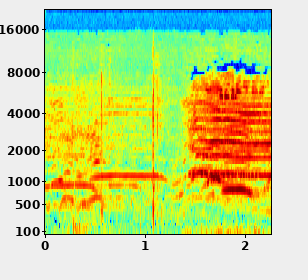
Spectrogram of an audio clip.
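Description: A softball smacks into a catcher's glove.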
